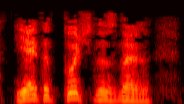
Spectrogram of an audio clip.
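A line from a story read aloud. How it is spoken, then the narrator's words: Ringing laugh. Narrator (Russian): она, звонко засмеявшись, добавила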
